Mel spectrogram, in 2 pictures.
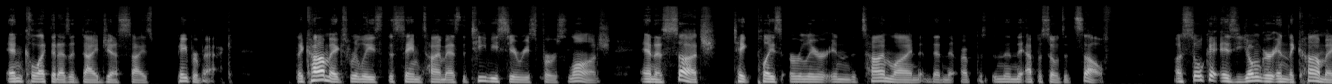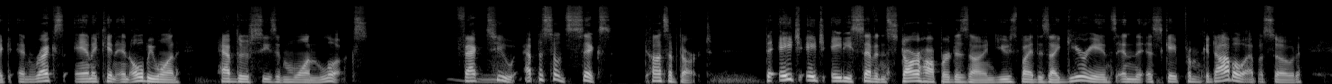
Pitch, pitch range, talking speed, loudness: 125 Hz, 115-155 Hz, 160 wpm, -25 LUFS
